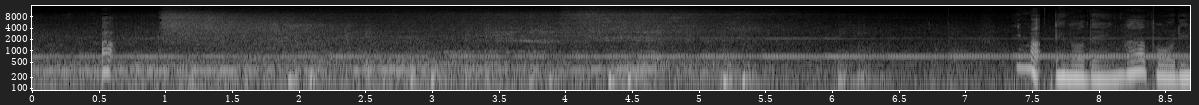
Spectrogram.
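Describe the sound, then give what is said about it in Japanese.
A railway crossing bell at the crossing in front of Kamakura-Kōkōmae Station, the crossing seen in the Slam Dunk opening, rings steadily and insistently while a train rumbles past, with a person briefly starting to speak near the end. “皆さん何の変哲もない踏切の音に聞こえるかもしれませんが、えー、こちらが、えー、鎌倉高校駅前の「えー、スラムダンクのオープニングでも出てきた、え踏切の音でございます ね言われないとわからないですよね”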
